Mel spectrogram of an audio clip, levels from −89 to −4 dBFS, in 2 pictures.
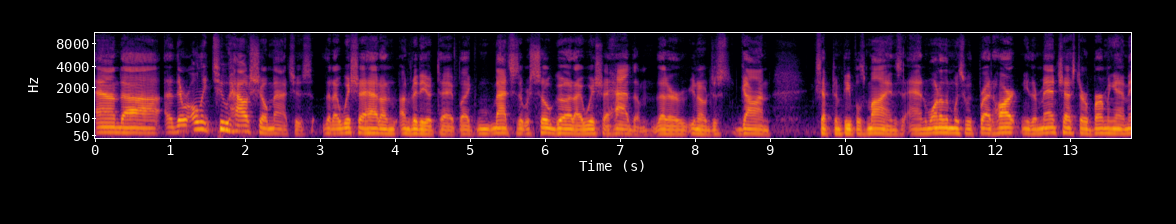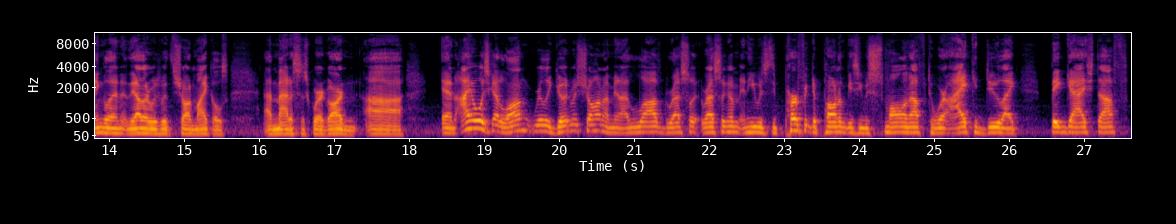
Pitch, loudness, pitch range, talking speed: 105 Hz, -26 LUFS, 95-120 Hz, 215 wpm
